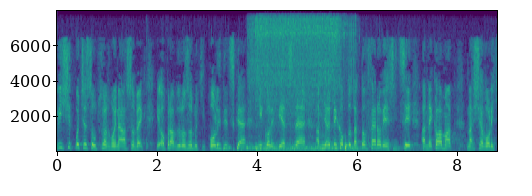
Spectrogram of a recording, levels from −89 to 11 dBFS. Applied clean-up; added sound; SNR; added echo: none; Dishes, pots, and pans; 9 dB; none.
